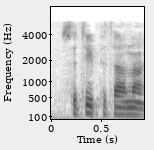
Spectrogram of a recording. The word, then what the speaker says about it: Satipatthana: ါ တ ယ ် Satipatthana has 3 syllables, sati, pa and thana.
